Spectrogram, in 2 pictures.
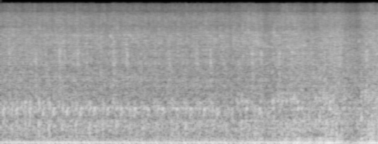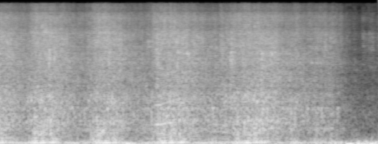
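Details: Corvair rally car flat-six after swapping fittings to restore fuel delivery: steady, low rumbling idle holding an even beat without misses or stumbles; running normally.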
